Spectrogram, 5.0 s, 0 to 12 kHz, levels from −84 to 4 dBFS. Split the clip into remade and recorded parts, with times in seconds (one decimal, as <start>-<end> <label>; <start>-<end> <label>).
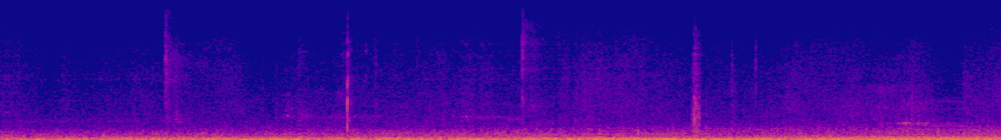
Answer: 0.0-1.0 remade; 1.0-1.5 recorded; 1.5-3.0 remade; 3.0-5.0 recorded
